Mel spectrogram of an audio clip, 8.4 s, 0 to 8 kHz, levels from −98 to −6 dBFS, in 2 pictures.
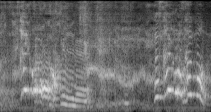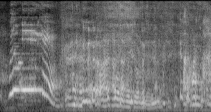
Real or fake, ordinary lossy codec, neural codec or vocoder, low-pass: fake; none; codec, 16 kHz, 8 kbps, FunCodec, trained on LibriTTS, 25 frames a second; none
